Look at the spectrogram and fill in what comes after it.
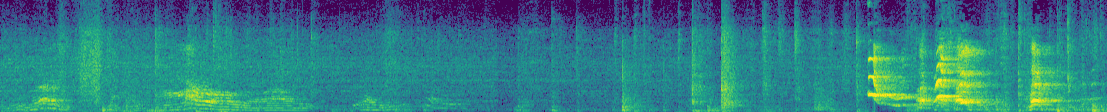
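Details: Alaskan Klee Kai puppies in a box whine and yelp in high, wavering cries, with a burst of squealing near the end.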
